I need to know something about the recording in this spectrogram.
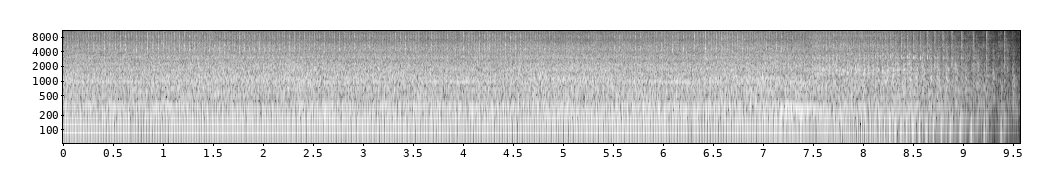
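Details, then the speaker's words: Used lawnmower engine on old Ariens walk-behind mower, half throttle, full choke, battery start: single-cylinder runs at steady, even pace with clean exhaust beat, then winds down and stops; healthy normal running. "Oh, we got a pop. It ran good. That sounded really good."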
